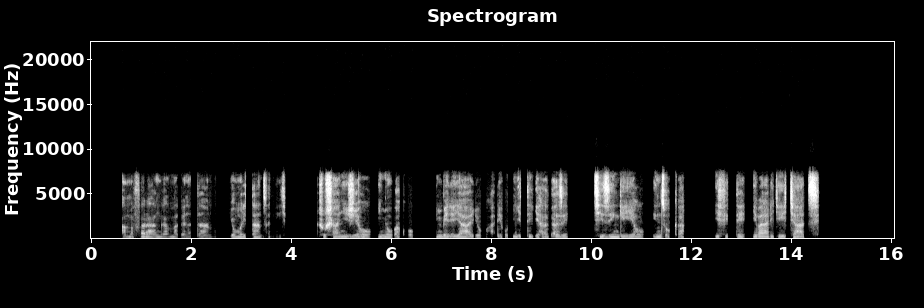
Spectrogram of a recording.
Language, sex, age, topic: Kinyarwanda, male, 18-24, finance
